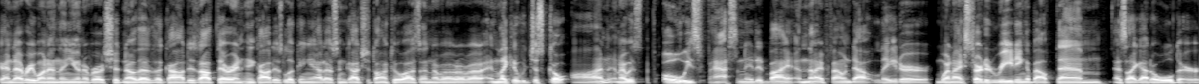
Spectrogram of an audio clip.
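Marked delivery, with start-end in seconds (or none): 0.0-4.8 rapid, flat monotone drone, getting faster. Recalling a woman who would start channeling, imitating her: fast monotone channeling voice. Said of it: "speaking really fast in a monotone voice".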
